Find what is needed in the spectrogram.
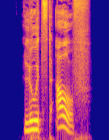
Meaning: second-person singular preterite of aufladen
- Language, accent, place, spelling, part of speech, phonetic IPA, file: German, Germany, Berlin, ludst auf, verb, [ˌluːt͡st ˈaʊ̯f], De-ludst auf.ogg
